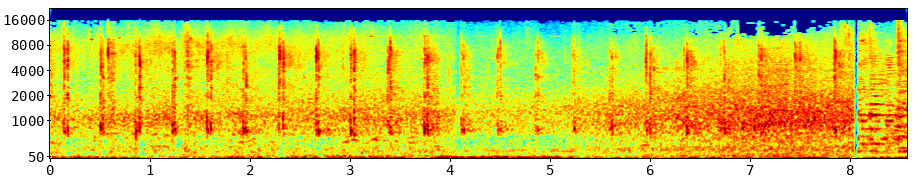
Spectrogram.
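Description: Hooves of a horse pulling a carriage clip-clopping on an asphalt road at a trot, a steady even beat of about three strikes a second.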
